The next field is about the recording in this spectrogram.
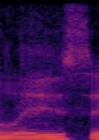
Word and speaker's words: Miletus: One card that I didn't like, probably doesn't synergize as well, but is like an interesting tool, is Daxos of Miletus. I don't know how you say it, but Miletus, yeah.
